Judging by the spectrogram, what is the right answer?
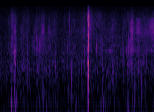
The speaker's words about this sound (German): Mein Gefühl ist auf jeden Fall, dass ich hier auf einem sehr, sehr alten Weg laufe.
